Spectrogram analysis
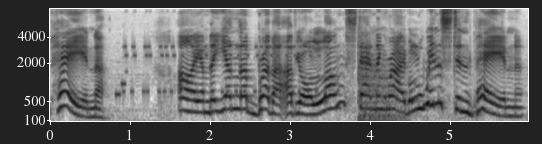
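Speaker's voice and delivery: theatrical, self-important introduction; pompous rival prosecutor. Acted. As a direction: draw out each boast grandly. Voices rival prosecutor introducing himself.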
